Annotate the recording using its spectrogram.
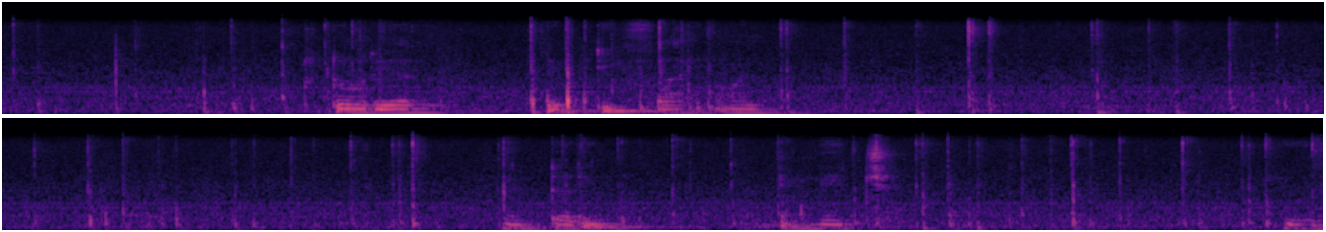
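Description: Keys clatter as someone types on a keyboard.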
